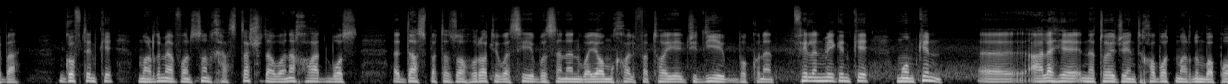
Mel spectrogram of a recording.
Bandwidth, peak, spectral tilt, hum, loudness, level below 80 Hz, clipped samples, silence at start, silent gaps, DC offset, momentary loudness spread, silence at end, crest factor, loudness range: 15.5 kHz; -4 dBFS; -6.5 dB/octave; none; -23 LUFS; -58 dBFS; under 0.1%; 0 s; none; under 0.1%; 8 LU; 0 s; 18 dB; 2 LU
